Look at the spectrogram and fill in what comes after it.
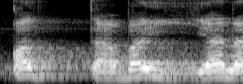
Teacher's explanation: دال میں جزم ہے اور تا میں تشدید ہے تو دال کو نہیں پڑھیں گے. قد تبینا اس طرح پڑھیں گے، دال کو نہیں پڑھا جائے گا.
